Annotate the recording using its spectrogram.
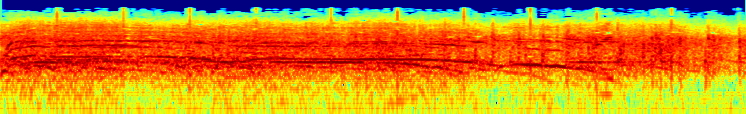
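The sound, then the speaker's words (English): A crowd in the colony on Devil's Island cheers and shouts loudly and continuously as a man arrives back with an important announcement. Voices overlap in a steady roar with some applause mixed in, sustained at full volume throughout. “You are waiting to cheer a man who has come back to this colony with an important announcement for all of us. Well, cheer him in.”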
